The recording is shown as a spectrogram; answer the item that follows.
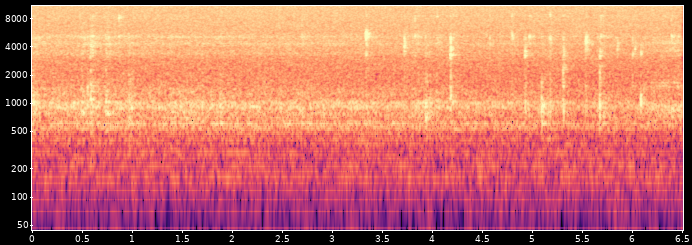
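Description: A few faint, irregular clicks over a steady low room hum, made while lines are being drawn on a computer whiteboard.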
